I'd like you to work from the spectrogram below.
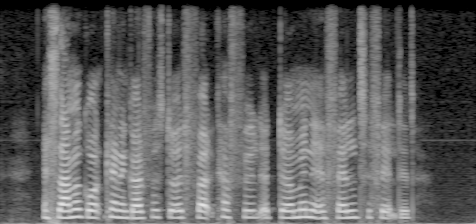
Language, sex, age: Danish, female, 18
